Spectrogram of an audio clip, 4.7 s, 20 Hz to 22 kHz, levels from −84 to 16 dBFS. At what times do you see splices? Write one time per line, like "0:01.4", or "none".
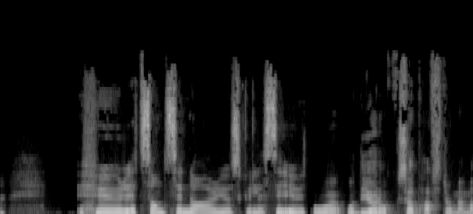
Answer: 0:03.1

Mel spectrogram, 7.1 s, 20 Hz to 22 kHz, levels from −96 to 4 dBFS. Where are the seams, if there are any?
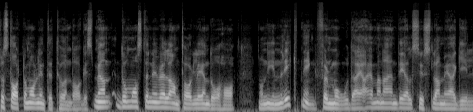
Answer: none

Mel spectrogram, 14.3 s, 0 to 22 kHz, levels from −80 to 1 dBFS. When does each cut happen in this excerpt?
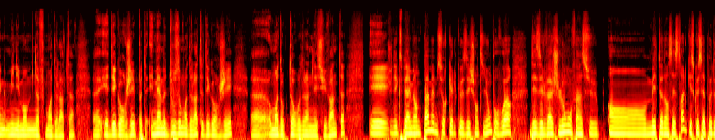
0:07.3
0:12.1

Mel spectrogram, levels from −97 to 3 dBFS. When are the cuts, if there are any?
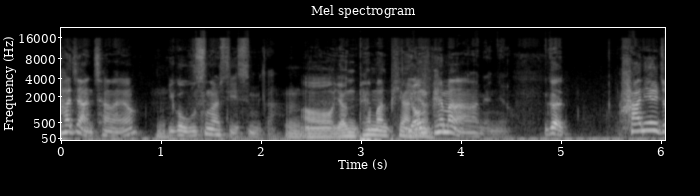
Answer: none

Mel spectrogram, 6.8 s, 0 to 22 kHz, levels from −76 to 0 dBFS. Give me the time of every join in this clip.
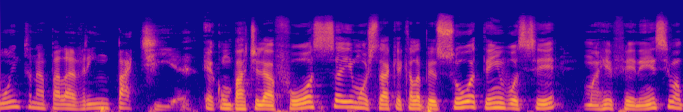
0:02.0

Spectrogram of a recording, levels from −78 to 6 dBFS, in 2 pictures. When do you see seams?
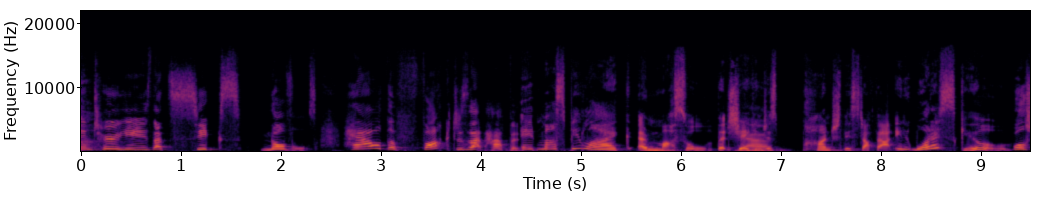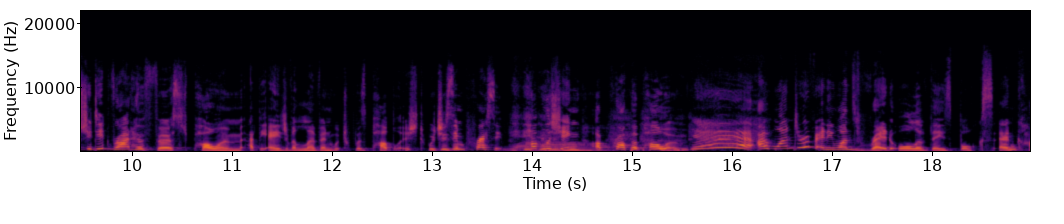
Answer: none

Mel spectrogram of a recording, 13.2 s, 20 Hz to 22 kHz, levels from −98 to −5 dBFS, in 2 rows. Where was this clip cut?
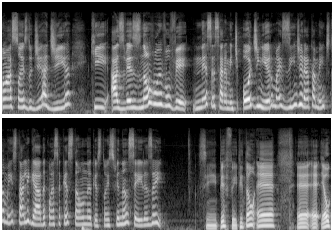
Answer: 0:08.4

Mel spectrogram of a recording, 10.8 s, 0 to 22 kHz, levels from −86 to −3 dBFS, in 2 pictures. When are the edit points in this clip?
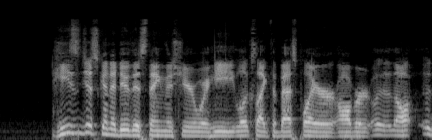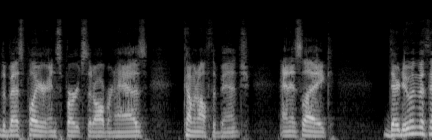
none

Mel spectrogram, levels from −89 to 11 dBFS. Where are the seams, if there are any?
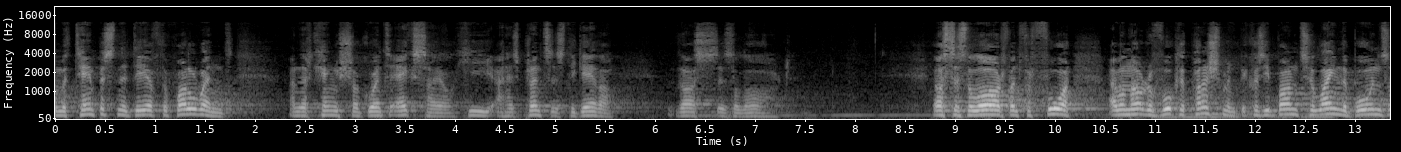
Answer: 0:09.5

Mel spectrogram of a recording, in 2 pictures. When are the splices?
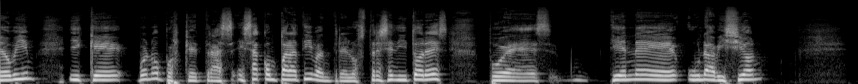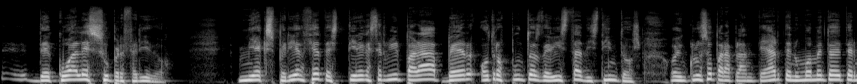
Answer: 0:10.9
0:13.0

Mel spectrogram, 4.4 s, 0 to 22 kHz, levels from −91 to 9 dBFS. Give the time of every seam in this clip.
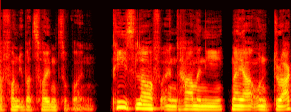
0:01.5

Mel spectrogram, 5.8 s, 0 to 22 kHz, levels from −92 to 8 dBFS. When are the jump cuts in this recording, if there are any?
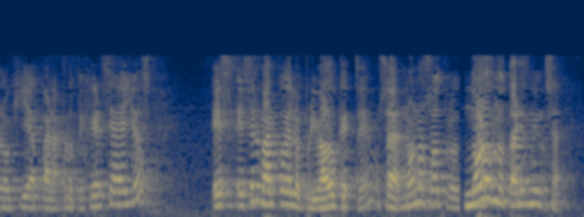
0:03.6
0:04.6

